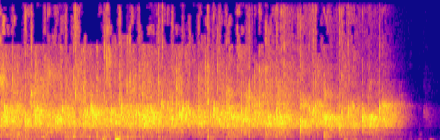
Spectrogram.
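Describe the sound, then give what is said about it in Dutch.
An audience applauds God steadily, dense clapping from many hands filling the space at a strong, even level for about four seconds before quickly fading out. “Ja, geef God een applaus.”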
